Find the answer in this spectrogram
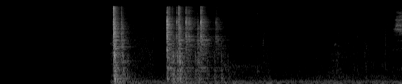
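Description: Porcupine quills and a metal mesh strainer clinking against a metal bowl as the quills are tipped out. After a second of dead silence there is a sharp clink, then a quick run of small clicks, then faint room noise.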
